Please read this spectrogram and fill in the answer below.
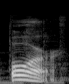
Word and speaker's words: o'er: So this is a way to make the word over shorter, because over, you can hear it 2 syllables, over. But sometimes we only want one. So we say or.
